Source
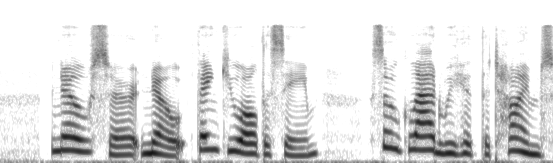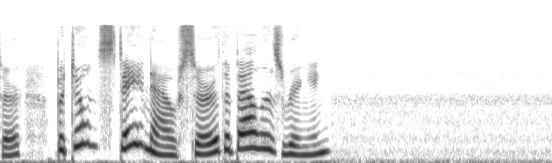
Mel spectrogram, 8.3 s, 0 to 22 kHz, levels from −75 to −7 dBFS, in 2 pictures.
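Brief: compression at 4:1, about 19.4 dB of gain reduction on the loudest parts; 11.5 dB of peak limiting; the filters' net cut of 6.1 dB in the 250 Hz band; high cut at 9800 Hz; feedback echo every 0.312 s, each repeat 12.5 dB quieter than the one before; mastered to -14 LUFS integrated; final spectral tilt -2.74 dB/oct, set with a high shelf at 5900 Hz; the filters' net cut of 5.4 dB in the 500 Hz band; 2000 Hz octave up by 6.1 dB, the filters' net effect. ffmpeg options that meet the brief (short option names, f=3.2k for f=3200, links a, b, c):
-af "lowpass=9.8k,equalizer=f=250:t=o:g=-5.5,equalizer=f=500:t=o:g=-6.5,equalizer=f=2k:t=o:g=7,highshelf=f=5.9k:g=6,acompressor=threshold=-34dB:ratio=4,alimiter=level_in=3dB:limit=-24dB:level=0:latency=1,volume=-3dB,aecho=1:1:312|624|936:0.237|0.0569|0.0137,volume=23.5dB"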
